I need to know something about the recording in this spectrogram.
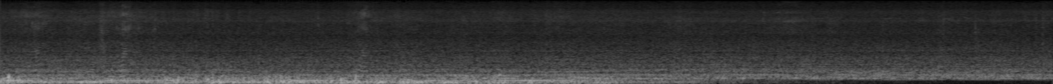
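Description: Honey bees buzzing around an open hive box, a steady hum. A low rumble underneath fades out about seven seconds in.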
